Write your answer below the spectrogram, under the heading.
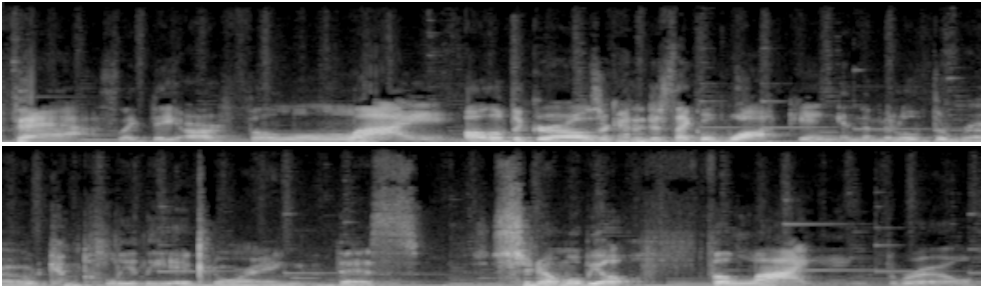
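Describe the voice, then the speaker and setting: Music plays in the background as a man with an American accent speaks at a fairly slow pace with ordinary pitch variation. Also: medium pitch for a man. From Wisconsin. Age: 20s. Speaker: YouTuber. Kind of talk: casual story time to camera.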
